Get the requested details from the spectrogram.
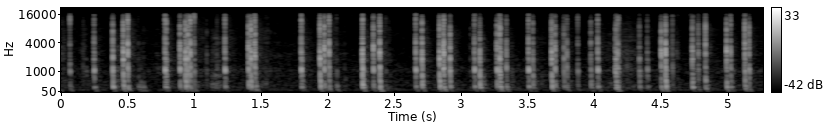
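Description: Long fingernails quickly tap and scratch across the front of a cardboard Minecraft Lego box. About 27 sharp, dry taps come in a rapid, uneven patter, each a brief crisp click with a bright edge and almost no ring.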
